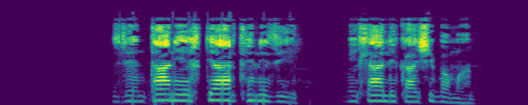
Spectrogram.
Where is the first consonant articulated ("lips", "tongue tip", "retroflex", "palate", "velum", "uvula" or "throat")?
tongue tip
